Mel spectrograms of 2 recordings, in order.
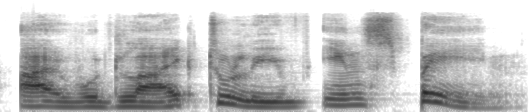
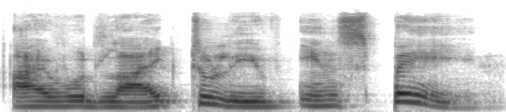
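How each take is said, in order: Both takes have the same delivery.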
